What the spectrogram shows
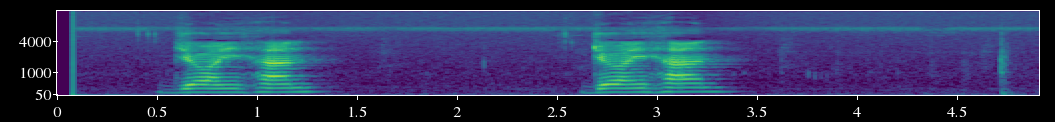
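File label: "joinhand", Nigerian Pidgin, male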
